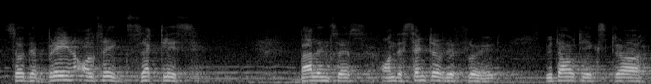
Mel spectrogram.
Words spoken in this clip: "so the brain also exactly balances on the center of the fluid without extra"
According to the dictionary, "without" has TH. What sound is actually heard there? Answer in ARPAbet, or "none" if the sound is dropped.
T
